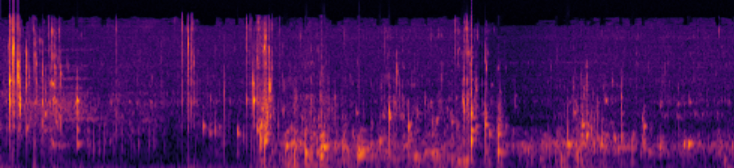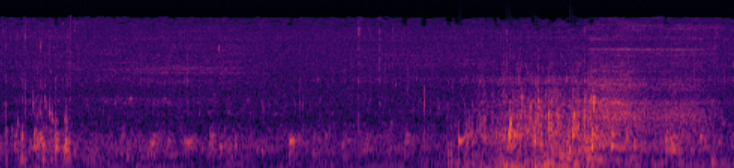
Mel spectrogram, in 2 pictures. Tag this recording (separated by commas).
scuba diving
